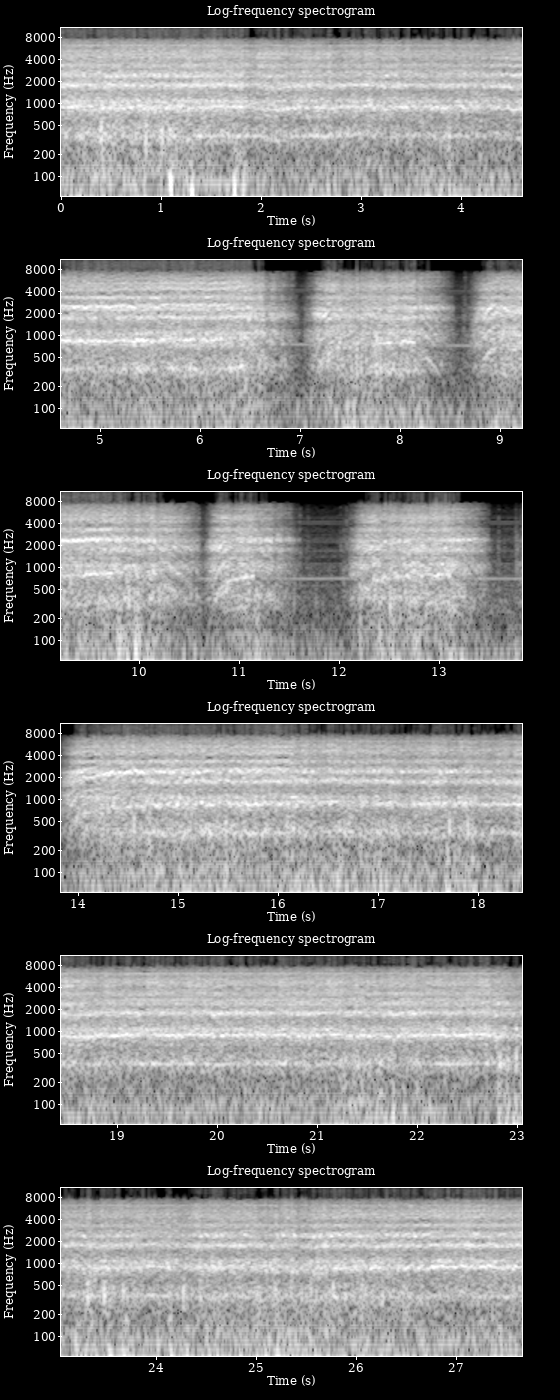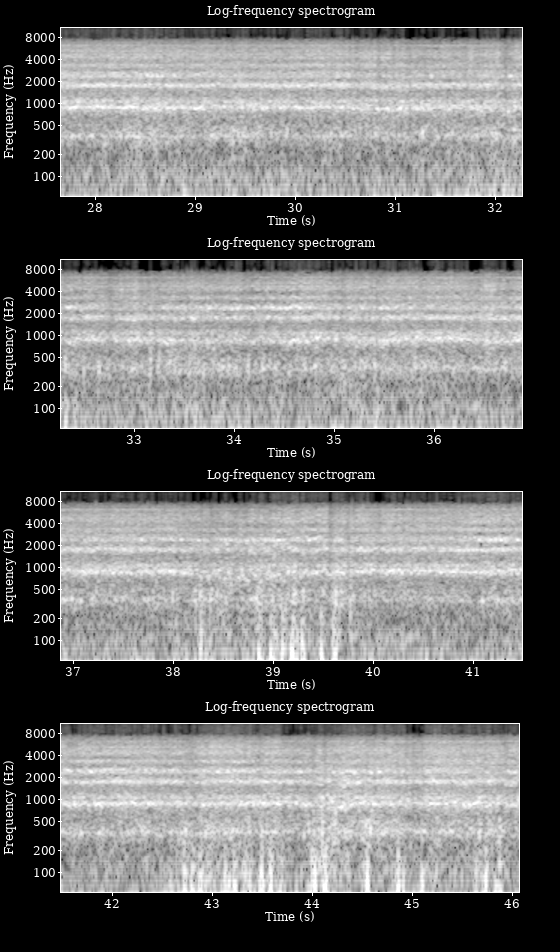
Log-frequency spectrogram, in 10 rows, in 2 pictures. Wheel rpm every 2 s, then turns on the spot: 230, 230, 220, 140, 140, 80, 90, 180, 220, 220, 230, 230, 230, 230, 230, 230, 230, 220, 230, 220, 230, 230, 230.
12-14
